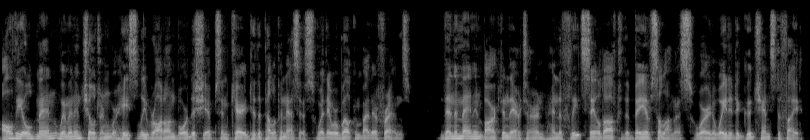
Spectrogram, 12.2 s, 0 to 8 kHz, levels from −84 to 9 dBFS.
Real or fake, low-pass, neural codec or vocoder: real; 7.2 kHz; none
